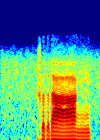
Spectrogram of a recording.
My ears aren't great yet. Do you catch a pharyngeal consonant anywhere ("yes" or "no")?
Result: no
